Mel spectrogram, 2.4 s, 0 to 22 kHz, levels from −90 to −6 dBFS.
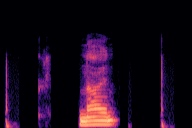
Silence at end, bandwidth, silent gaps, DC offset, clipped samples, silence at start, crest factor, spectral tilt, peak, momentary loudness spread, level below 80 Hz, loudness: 0.35 s; 6.4 kHz; 0.24-0.46 s, 0.69-0.97 s, 1.50-1.99 s; under 0.1%; under 0.1%; 0.05 s; 20 dB; -7.5 dB/octave; -6 dBFS; 25 LU; -50 dBFS; -20 LUFS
